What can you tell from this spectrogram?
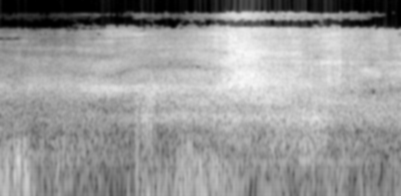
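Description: A vehicle passing on the road, its noise swelling to a peak about three and a half seconds in and then fading.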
